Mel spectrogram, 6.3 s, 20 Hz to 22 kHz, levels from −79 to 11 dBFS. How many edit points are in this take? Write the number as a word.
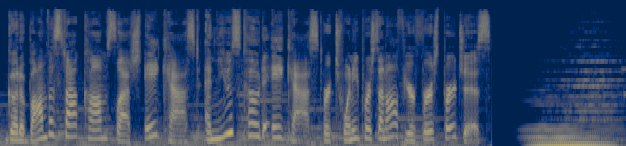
one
